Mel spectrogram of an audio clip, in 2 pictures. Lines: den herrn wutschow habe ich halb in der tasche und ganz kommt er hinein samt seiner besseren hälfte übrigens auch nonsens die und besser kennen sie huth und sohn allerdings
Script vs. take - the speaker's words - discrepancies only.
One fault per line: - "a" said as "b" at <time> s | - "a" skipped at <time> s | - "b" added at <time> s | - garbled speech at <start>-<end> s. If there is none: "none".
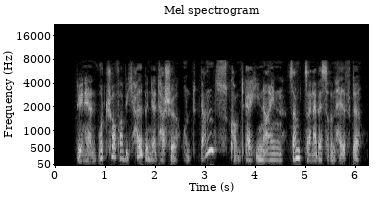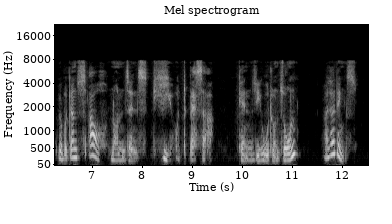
none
